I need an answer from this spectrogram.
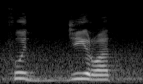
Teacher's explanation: جیم کے اوپر تشدید ہے، سختی کے ساتھ تھوڑا رک کر ادا کریں گے۔ فُجِّرَتْ، فا جیم پیش، فج جیم زیر جی، فجی، را تا زبر رت، فُجِّرَتْ۔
